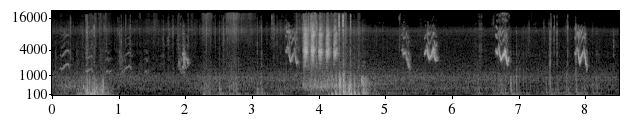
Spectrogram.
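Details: Budgerigars in an aviary with nesting boxes, a flock grown from two pairs, playing; scattered bright, sharply rising and falling chirps, some in quick doublets, with a loud burst of fluttering and thumps near the middle.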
